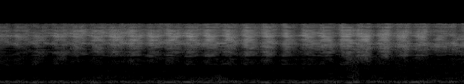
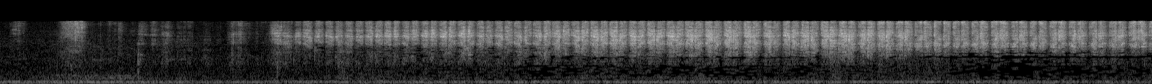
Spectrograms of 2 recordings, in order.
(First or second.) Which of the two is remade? first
